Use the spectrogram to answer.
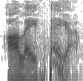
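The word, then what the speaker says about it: ἀλήθεια: It's a lea. All right. In English letters, we would write that a l e. It's a long e t h e i i a. Ala.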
